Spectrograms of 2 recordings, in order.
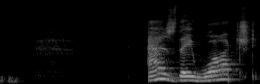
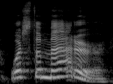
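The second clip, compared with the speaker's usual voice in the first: tags 1: startled; 10 semitones higher, 6 dB louder than usual. A narrator's reading. Harry startled by her terrified face.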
